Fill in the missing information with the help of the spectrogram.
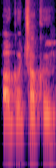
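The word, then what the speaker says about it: Ugochukwu: Krause goes Oguchoku.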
